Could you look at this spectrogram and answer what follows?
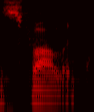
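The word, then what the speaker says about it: Svalich: Um but from there you're in the woods, the swollic woods. and he'll spell that s v a l i c h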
